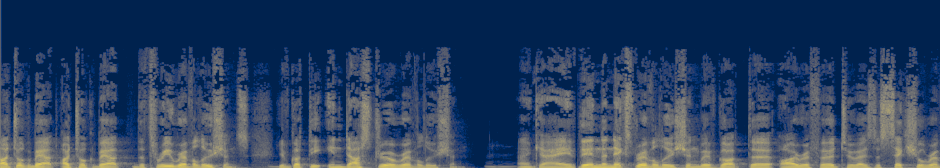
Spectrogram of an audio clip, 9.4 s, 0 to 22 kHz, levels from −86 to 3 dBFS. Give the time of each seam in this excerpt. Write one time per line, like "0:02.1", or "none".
0:05.7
